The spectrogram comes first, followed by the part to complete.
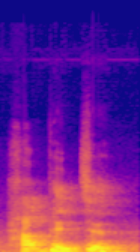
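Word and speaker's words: חפץ: 하페츠. 우리 은연면 쪽에 가다 보면 하페리가 나옵니다. 동두천 쪽으로 가다 보면 하페리. 그 발음과 비슷한 하페츠가 있는데, 이 하페츠가 뭐냐면 기뻐하다.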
